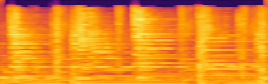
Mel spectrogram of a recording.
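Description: Background music with plucked strings over a steady bass line, notes struck at an even pulse.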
